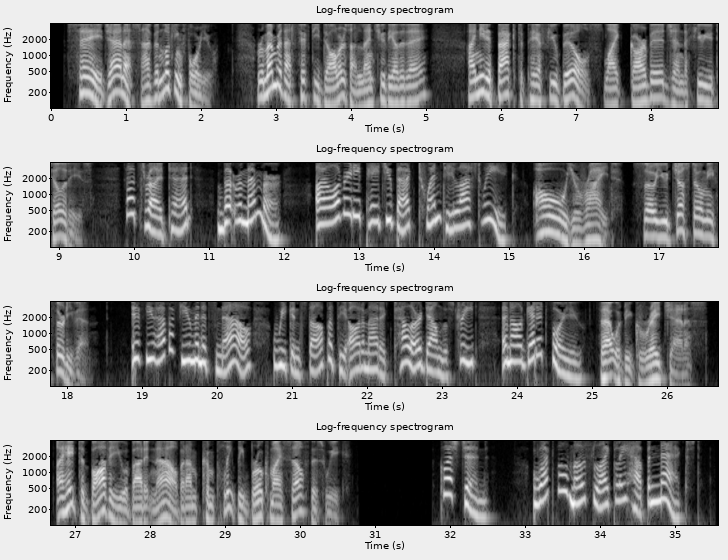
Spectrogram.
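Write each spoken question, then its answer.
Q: What will most likely happen next?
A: They will go to the ATM down the street and Janice will get the $30 she owes Ted.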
